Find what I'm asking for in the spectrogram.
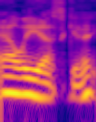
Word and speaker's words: Alyeska: There's Mount Alyeska in outside of Anchorage in Girdwood, Alaska. – That sounds like somebody pronounced Alaska in a fancy way.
